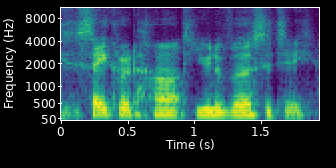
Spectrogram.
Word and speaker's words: Sacred Heart University: And you go to let me just bring it up here for you, the Sacred Heart University. Am I saying that right? Is that how you'd say that? – Yeah, that's right.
